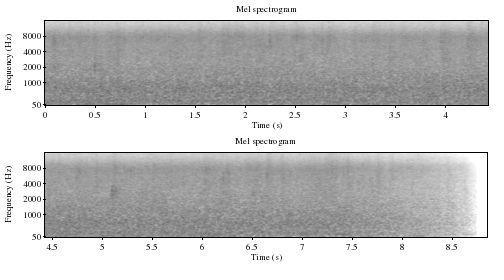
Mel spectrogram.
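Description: Rain falling on wet hexagonal paving blocks and floor tiles, a steady hiss of rain with scattered drop splashes. It fades out shortly before the end.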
